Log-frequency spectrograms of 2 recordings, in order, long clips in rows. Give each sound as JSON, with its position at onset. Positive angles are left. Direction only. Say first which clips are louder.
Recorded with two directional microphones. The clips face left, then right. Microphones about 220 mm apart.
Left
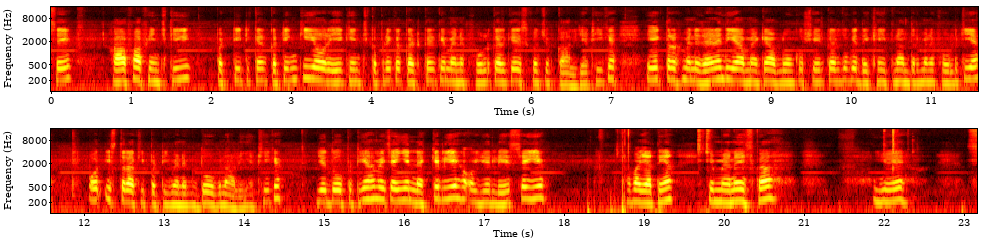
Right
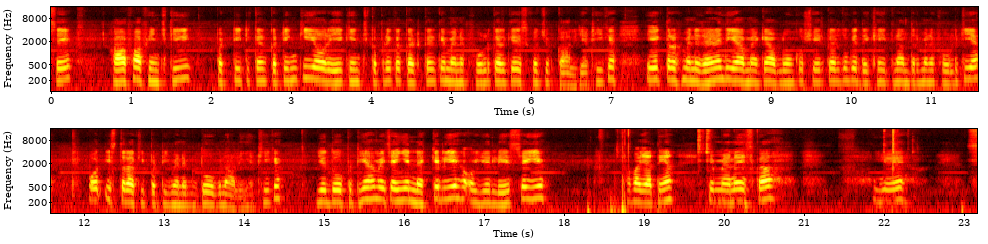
{"t": 0.8, "sound": "speech", "louder": "left 1 dB", "side_deg": -5}
{"t": 6.7, "sound": "speech", "louder": "left 1 dB", "side_deg": -30}
{"t": 6.9, "sound": "speech", "louder": "even", "side_deg": -5}
{"t": 18.9, "sound": "speech", "louder": "left 3 dB", "side_deg": 15}
{"t": 21.8, "sound": "speech", "louder": "left 4 dB", "side_deg": 35}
